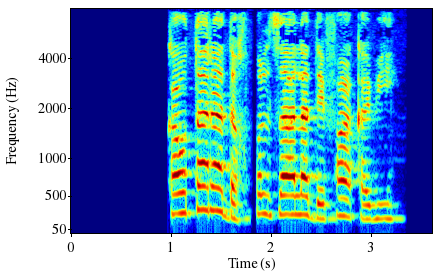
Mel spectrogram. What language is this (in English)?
Pashto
